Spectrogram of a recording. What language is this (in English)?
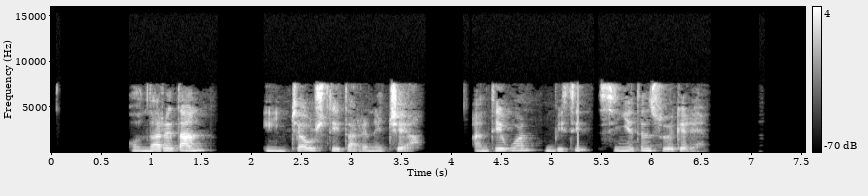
Basque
